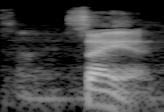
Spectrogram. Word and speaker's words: cyan: Yellow and is it pronounced cyan or cyan? Cyan.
